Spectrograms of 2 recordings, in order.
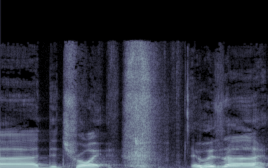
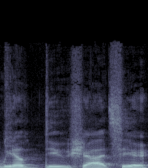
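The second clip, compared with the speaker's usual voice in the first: soft, snooty, dismissive, condescending tone, acted out; 6 dB quieter than usual. Retelling how the lady at the open bar refused a shot, imitating a condescending reply. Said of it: "looks all condescendingly at me like".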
